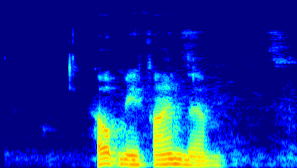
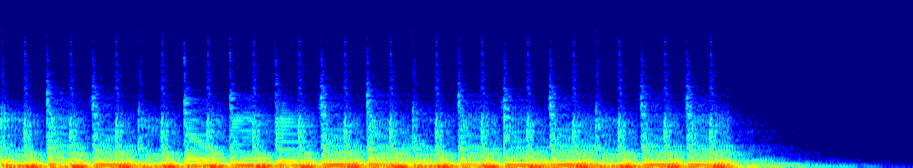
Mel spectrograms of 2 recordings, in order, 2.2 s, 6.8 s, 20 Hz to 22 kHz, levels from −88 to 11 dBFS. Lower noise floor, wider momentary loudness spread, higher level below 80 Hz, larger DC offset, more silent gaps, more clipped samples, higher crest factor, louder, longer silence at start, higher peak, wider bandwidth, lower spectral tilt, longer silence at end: second, -55 dBFS vs -63 dBFS; first, 12 LU vs 2 LU; second, -54 dBFS vs -12 dBFS; second, under 0.1% vs 0.9%; neither; neither; first, 18 dB vs 12 dB; second, -19 LUFS vs -15 LUFS; first, 0.75 s vs 0 s; about the same, -2 dBFS vs 0 dBFS; first, 5.6 kHz vs 1.4 kHz; second, -10.5 dB/octave vs -12.5 dB/octave; second, 0.55 s vs 1 s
